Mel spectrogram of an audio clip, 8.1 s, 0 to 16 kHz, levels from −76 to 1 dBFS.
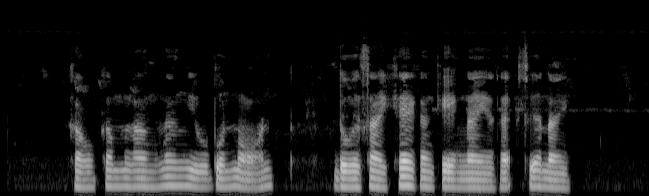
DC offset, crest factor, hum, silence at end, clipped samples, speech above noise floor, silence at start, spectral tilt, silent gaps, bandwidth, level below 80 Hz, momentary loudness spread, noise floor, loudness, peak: under 0.1%; 20 dB; none; 1 s; under 0.1%; 38 dB; 0.85 s; -7 dB/octave; none; 9.8 kHz; -62 dBFS; 7 LU; -61 dBFS; -24 LUFS; -4 dBFS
